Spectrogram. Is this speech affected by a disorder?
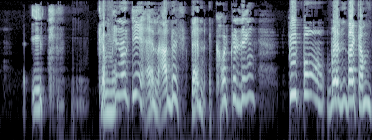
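Yes: cerebral palsy; unable to move without some support.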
